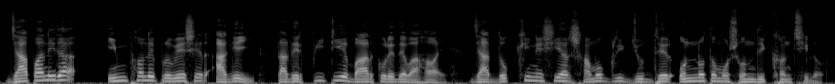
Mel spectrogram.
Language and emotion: Bengali, neutral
